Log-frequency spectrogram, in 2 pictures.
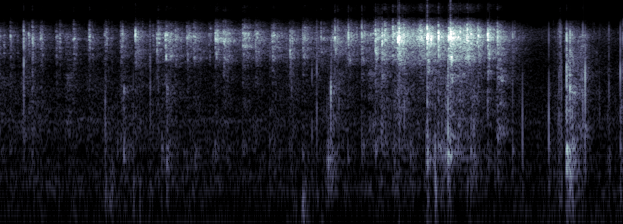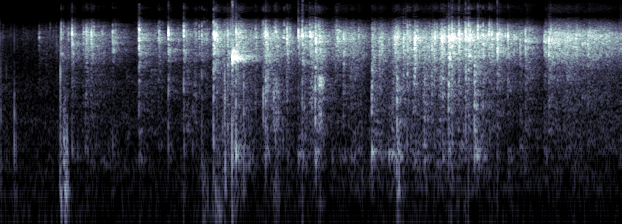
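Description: A small Yorkshire terrier's claws clicking and scrabbling on a hardwood floor: a quick run of light clicks, with louder scratchy stretches about four seconds in and again from about seven seconds on.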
